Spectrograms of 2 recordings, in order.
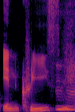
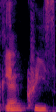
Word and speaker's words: increase: She stressed on the first syllable increase. Increase is possible if we use it as a noun. The increase of uh but it was used as a verb so it should be to increase. Increase. It's the stress is on the second syllable.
